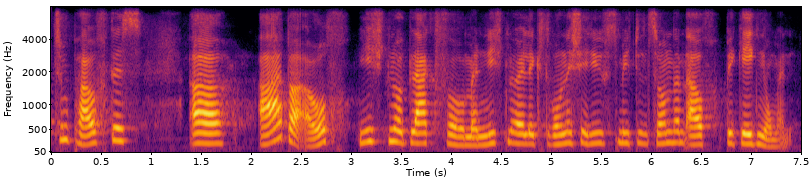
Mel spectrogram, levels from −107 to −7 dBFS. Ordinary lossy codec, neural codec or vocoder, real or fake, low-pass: Opus, 24 kbps; codec, 24 kHz, 0.9 kbps, WavTokenizer, small release; fake; 7.2 kHz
